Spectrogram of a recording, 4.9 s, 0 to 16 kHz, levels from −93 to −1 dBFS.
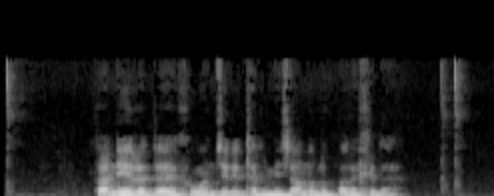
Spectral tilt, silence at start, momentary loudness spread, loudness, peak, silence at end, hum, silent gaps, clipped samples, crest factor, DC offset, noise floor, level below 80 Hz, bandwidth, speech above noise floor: -8 dB/octave; 0.05 s; 24 LU; -24 LUFS; -10 dBFS; 0.35 s; none; none; under 0.1%; 16 dB; under 0.1%; -61 dBFS; -56 dBFS; 11.5 kHz; 38 dB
